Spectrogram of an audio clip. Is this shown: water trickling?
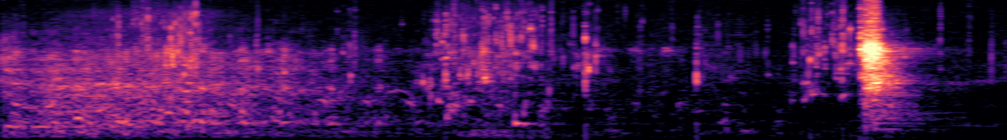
yes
